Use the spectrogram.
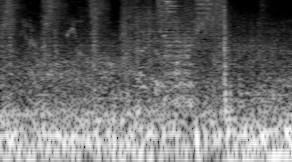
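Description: A Confringo blasting spell explodes in the Hogwarts Legacy video game, giving a loud, dense burst of booming blast noise with a sharp crack near the middle and no voices.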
